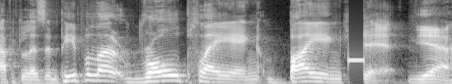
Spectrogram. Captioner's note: beep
